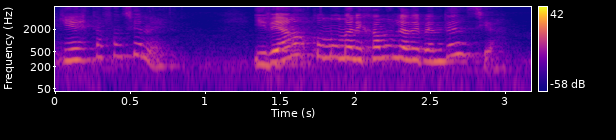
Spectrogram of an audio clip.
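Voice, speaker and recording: A woman's animated tone with audible room echo. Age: 40s. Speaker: quality assurance specialist. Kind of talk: conference talk. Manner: fast.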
